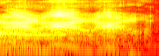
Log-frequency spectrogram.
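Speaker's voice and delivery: loud, high pirate shout; shouted pirate arr. Pretend. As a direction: bellow it like a pirate. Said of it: "we love to talk like pirates".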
